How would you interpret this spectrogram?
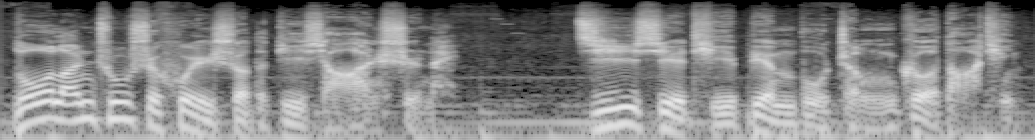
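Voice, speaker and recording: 一名男旁白，以戏剧化的方式讲述动画故事。. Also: male voice, a bass voice, wildly swooping pitch, normal speed, vocal fry, a little hiss or hum. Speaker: narrator. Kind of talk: dramatic scripted narration of an animated story.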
